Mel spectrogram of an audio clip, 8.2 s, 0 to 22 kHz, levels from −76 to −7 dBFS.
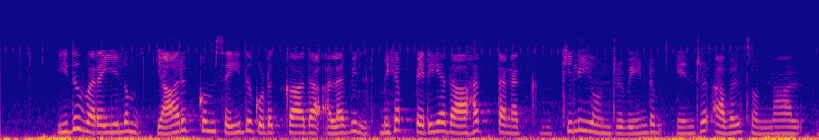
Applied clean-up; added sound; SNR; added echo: none; Bird vocalization, bird call, bird song; -3 dB; none.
